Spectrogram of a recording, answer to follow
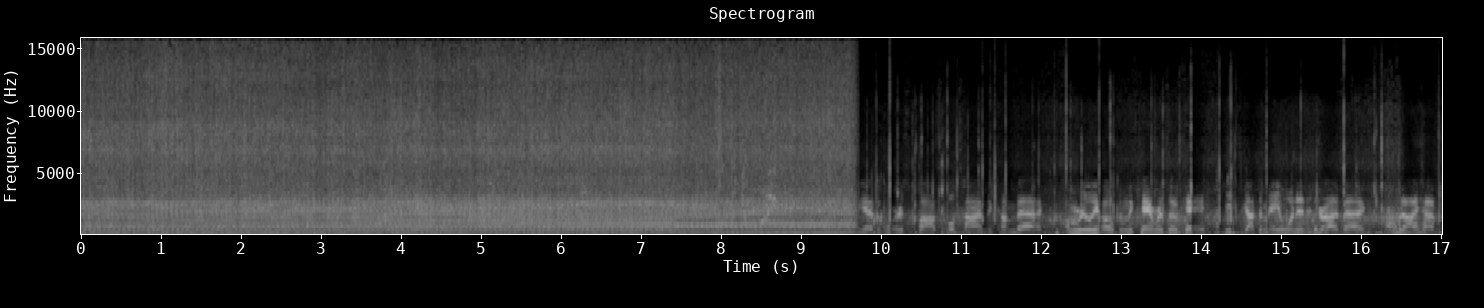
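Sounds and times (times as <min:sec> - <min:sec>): boat engine running: 0:00.0 - 0:09.8.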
